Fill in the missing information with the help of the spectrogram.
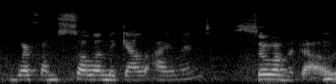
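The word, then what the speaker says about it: São Miguel: Soa Miguel. It's lovely the way it's pronounced.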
